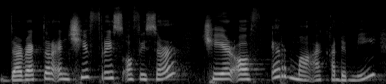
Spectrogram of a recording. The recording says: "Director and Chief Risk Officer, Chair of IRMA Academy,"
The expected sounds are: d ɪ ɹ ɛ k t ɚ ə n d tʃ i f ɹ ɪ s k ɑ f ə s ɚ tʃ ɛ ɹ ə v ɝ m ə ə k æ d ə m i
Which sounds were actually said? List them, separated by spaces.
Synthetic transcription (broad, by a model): d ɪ ɹ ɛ k t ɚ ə n tʃ i f ɹ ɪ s ɑ f ə s ɚ tʃ ɛ ɹ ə f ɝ m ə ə k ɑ d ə m i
